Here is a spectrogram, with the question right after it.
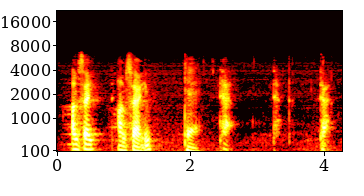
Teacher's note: So you cannot find any vibration here at your larynx.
